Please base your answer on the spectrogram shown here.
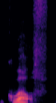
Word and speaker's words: Guelph: And our third and final game is going to be McGill versus University of Guelph, which I think I pronounced somewhat right.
